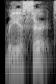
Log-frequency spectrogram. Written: reassert

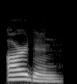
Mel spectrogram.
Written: ardon

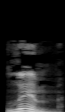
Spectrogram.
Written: limn

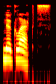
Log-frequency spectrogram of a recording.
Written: neglects

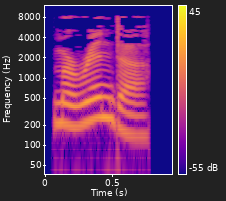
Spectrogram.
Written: merinda

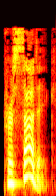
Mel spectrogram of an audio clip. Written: prosodic

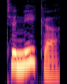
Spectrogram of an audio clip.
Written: tanika

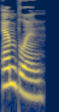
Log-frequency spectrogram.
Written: emblyn

